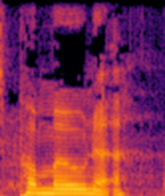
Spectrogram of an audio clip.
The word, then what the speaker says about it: Pomona: Basically, it was just the live show was filmed in Pomona, I believe that's how it's said. – Yes. – Or is it Pomona? – It's Pomona.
